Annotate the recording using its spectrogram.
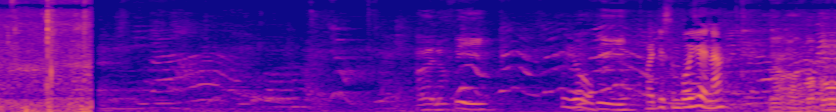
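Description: A teenage boy speaks close by.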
